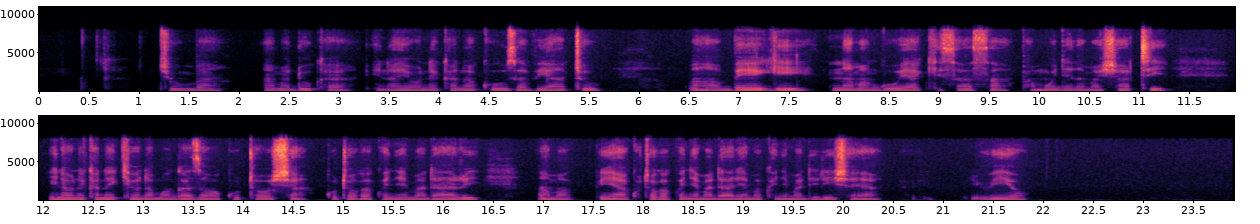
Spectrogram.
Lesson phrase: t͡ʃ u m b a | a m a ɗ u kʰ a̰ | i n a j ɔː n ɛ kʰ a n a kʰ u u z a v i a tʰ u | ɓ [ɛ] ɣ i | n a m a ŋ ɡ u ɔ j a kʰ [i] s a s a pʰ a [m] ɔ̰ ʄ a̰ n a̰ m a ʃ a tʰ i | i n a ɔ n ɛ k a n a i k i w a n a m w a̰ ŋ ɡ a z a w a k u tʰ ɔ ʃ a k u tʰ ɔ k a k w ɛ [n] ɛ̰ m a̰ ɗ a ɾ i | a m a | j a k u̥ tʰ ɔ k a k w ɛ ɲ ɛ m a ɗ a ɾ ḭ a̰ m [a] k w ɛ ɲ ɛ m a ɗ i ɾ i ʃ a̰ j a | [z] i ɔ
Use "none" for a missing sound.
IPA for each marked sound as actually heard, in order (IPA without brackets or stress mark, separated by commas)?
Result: ɛ, i, m, ɲ, a, v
